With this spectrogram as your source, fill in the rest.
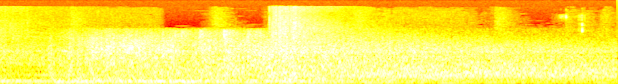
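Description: Artillery barrage in the Panzer Corps strategy game, a steady dense rumble of cannon fire filling the whole stretch at a constant loud level with no talk.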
